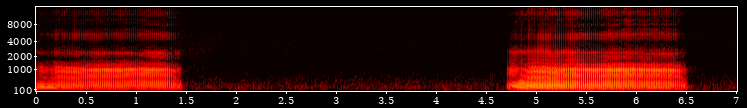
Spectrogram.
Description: My dog juicy is sleeping and snoring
